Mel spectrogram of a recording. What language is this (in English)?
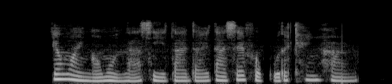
Cantonese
